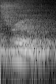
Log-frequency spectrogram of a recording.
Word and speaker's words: Troom: And my 2 little brothers, Bun and Troom. That's right, hamburger bun and Troom rhymes with broom.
